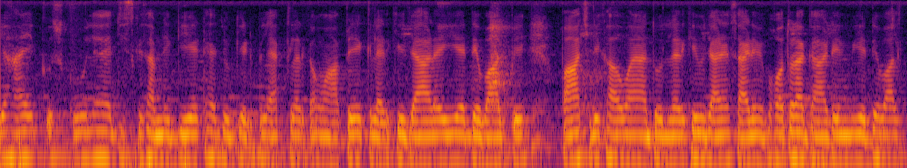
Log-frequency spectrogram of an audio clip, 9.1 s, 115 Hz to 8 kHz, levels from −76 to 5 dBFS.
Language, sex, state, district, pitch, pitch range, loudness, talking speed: Hindi, male, Bihar, West Champaran, 135 Hz, 130-135 Hz, -18 LUFS, 265 wpm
